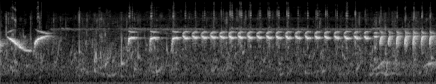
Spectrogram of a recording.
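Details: Oriental white-eye song used as a masteran to provoke other white-eyes into replying: it opens with a swooping slurred note and a few separate chips, then becomes a steady, very fast high trill.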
